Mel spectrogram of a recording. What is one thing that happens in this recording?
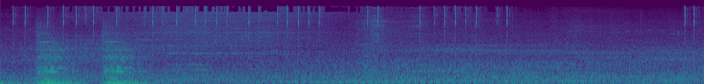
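Short soft clicks tick in quick runs as a menu cursor moves.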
